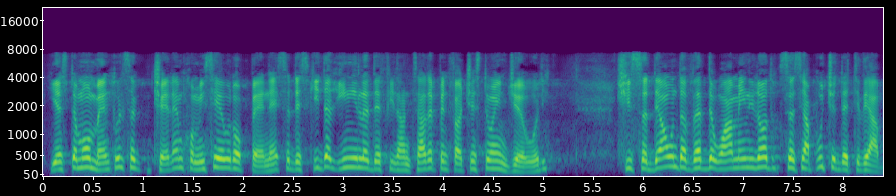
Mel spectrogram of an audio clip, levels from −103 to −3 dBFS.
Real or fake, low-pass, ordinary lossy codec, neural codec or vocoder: fake; 7.2 kHz; none; codec, 16 kHz, 4 kbps, X-Codec, WavLM features, trained on Multilingual LibriSpeech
